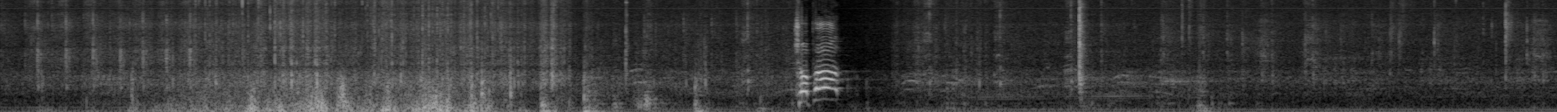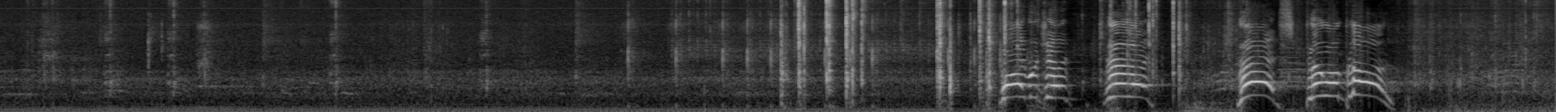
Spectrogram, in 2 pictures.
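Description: Movement noise on an airsoft player's body-worn camera, with rustling and footfalls in the first few seconds. Near the end come a quick cluster of sharp clicks, then a voice calling out five or six short rising-and-falling cries in quick succession.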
